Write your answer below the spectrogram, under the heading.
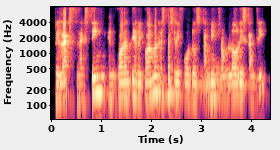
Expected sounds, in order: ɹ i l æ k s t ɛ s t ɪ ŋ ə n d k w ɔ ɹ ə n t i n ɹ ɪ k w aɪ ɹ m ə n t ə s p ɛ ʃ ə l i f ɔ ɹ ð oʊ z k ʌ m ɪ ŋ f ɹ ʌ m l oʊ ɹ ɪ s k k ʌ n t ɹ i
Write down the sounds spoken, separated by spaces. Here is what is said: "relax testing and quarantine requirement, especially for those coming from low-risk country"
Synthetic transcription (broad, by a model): ɹ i l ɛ k s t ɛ s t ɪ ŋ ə n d k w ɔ ɹ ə n t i n ɹ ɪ k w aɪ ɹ m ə n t ə s p ɛ ʃ ə l i f ɔ ɹ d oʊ s k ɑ m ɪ ŋ f ɹ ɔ m l oʊ l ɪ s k k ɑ n t ɹ i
